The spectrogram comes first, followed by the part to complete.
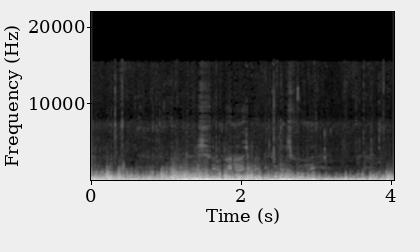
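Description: Wind buffeting the microphone: a steady low rumble with little high sound in it, under a few faint handling clicks.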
